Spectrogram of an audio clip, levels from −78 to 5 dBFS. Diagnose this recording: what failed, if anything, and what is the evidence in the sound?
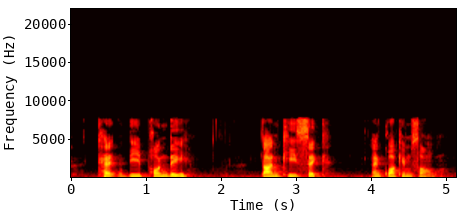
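No failure is audible; nothing in the sound points to one.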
